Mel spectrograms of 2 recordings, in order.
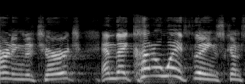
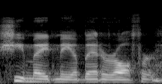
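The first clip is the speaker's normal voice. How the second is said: whispered, much lower; 12 semitones lower than usual. Telling a story, the speaker quotes the preacher whispering to the groom: retelling a whisper.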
